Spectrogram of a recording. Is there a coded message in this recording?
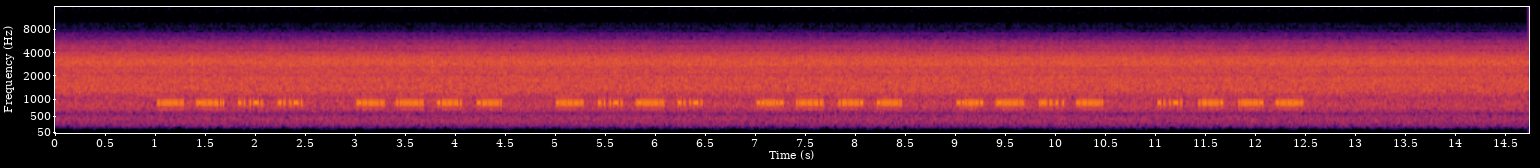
Yes: Hellschreiber (Feld-Hell, 122.5 baud) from 1.0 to 12.5 s, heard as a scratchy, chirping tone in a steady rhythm, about 900 Hz, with radio static. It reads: 8544 5366 2454 0396 0572 4992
